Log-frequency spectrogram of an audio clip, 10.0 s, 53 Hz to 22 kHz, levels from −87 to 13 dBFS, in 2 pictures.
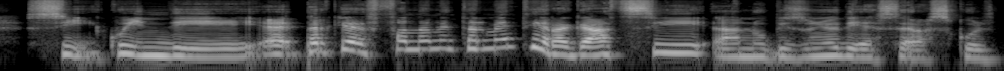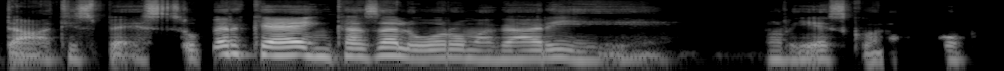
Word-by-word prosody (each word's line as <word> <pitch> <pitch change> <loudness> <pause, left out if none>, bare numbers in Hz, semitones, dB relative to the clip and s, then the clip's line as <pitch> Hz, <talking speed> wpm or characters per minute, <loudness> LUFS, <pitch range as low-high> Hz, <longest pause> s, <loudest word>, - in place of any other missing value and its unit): Sì, 235 - +3
quindi 195 -6 -1
è 225 -2 +3
perché 290 +2 +1
fondamentalmente 360 - -4
i - - +4
ragazzi, 225 +4 +5
hanno 180 0 -3
bisogno 185 +2 -5
di 185 -2 -4
essere 170 -1 0
ascoltati 160 -2 -4
spesso, 475 -2 -2
perché 215 -2 +4
in 185 -2 -6
casa 185 +2 0
loro 165 0 -5
magari, 155 +3 -8 0.5
non 150 0 -16
riescono, 155 +1 -8 0.2
boh. 465 - -16
200 Hz, 125 wpm, -23 LUFS, 170-245 Hz, 0.5 s, ragazzi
